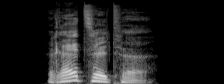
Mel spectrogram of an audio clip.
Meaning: inflection of rätseln: 1. first/third-person singular preterite 2. first/third-person singular subjunctive II
- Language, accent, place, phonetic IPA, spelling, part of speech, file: German, Germany, Berlin, [ˈʁɛːt͡sl̩tə], rätselte, verb, De-rätselte.ogg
